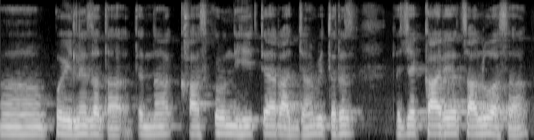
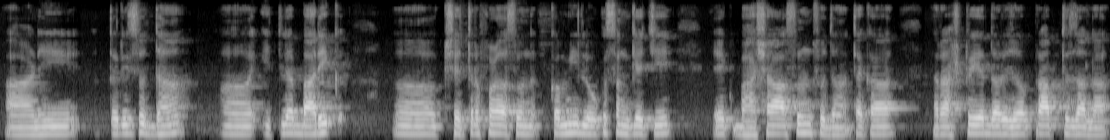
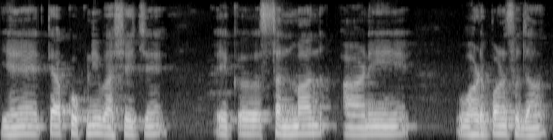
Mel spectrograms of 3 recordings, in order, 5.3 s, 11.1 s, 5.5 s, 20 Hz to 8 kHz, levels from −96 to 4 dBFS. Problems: background sounds at intervals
